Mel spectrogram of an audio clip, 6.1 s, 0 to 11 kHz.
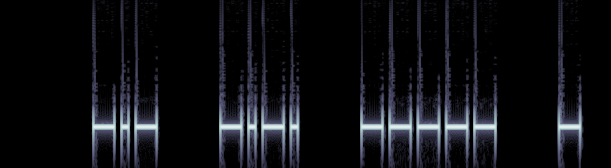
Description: Morse code, heard as a keyed tone, about 17 wpm, spaced as for 10 wpm, 700 Hz. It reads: KC0T
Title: USA Call Signs - 3x Character Spacing - 17wpm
